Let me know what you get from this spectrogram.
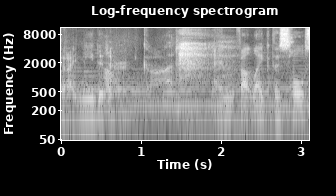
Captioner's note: sighs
